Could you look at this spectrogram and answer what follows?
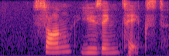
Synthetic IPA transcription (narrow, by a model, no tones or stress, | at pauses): sɔ̃ŋjuːzɪ̃ŋtʰɛkst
